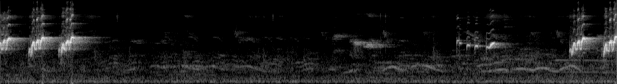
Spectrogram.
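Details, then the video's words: Bulbul (kutilang emas) lure call, used to draw wild birds toward glue-stick traps: two loud, sharp chirps at the start and two at the end, each a bright rising note with buzzy overtones, with softer warbling notes in the quiet middle. "SUARA PUKAT BURUNG KUTILANG EMAS GACOR PALING AMPUH"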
